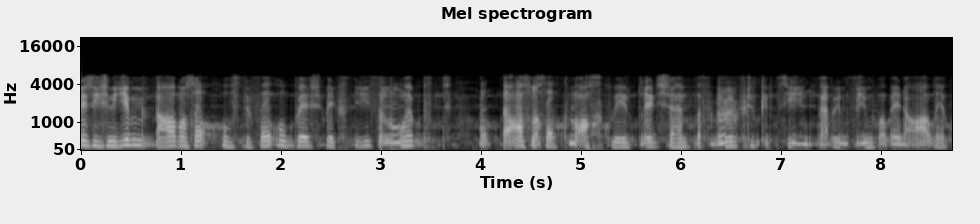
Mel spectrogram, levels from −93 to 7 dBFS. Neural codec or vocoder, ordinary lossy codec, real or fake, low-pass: autoencoder, 44.1 kHz, a latent of 192 numbers a frame, MeloTTS; none; fake; 5.4 kHz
